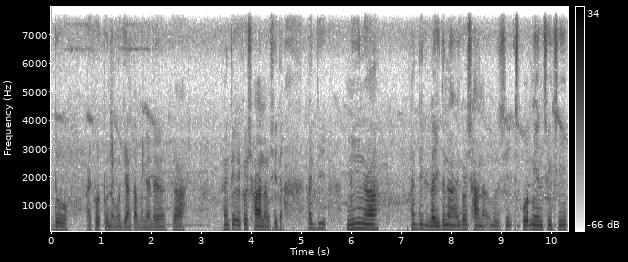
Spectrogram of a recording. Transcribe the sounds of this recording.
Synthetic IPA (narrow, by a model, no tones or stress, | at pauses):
d̪ɔ | ajkʰojpunamaɡjantamijnaɾaɡa | hajdiajkʰojsanabɐsidahajdi | mina | hajdilɐjdɐnahajkʰojsana̰bɐsispot̚mensiŋsi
